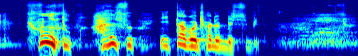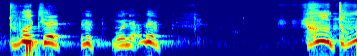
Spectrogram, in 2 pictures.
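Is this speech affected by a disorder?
Yes: cerebral palsy.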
